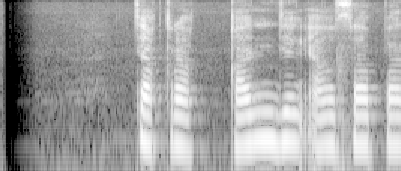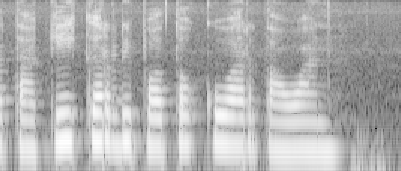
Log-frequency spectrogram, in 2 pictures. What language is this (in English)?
Sundanese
